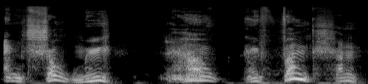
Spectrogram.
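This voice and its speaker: A man voicing a possessive male monster of the forest in an audio drama, curious and commanding, with slow, drawn-out delivery. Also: fairly high pitch, expressive, vocal fry, husky, pitched above the performer's own voice, heavily acted. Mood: demanding, curious. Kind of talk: audio roleplay acting.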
